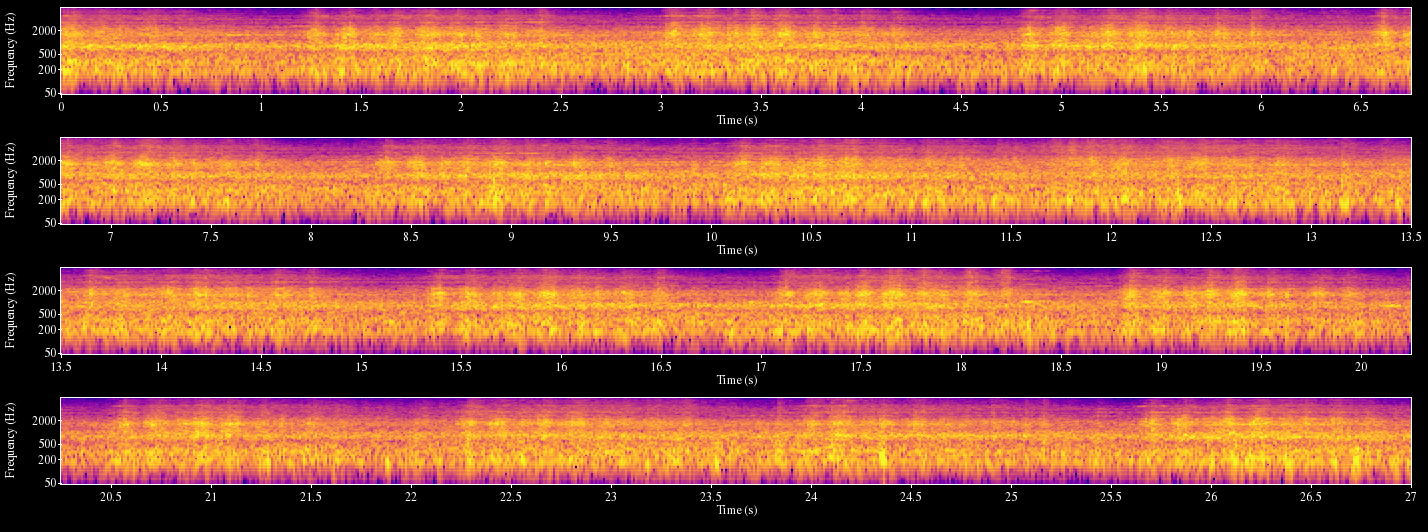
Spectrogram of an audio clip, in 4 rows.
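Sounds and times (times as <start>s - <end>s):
train wheels clacking over rail joints: 0.0s - 27.0s.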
